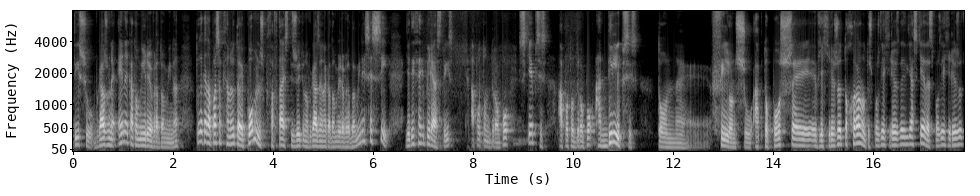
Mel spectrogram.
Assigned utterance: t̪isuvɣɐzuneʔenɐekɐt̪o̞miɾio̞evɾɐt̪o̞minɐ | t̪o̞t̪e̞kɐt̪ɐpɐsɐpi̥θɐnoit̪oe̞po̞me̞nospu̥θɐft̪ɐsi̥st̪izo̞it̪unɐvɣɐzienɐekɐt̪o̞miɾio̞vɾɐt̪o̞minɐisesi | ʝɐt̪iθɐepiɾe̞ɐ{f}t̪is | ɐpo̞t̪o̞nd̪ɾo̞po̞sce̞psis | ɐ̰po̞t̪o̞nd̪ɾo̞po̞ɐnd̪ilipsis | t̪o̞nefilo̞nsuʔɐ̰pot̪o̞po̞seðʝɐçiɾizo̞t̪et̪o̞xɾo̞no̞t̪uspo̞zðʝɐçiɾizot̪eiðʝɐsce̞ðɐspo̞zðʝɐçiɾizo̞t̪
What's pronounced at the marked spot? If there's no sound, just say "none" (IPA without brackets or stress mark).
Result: s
